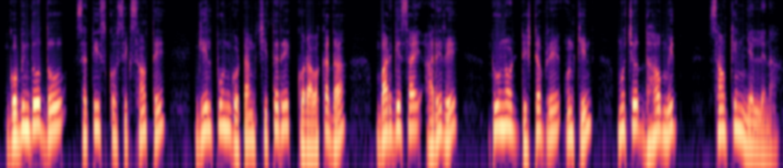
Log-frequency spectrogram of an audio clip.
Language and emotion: Santali, neutral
